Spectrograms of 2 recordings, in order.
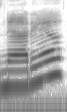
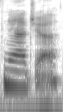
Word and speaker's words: Nadja: He mispronounces her name as Nadia, and she corrects him and says it's Nadja.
